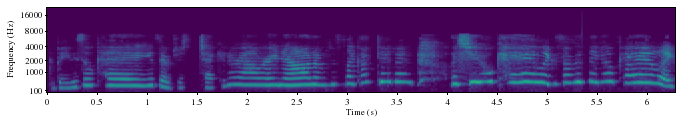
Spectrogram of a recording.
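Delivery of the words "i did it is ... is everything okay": put-on high, anxious sobbing through tears. Retelling what she said to her mom about the baby, retelling her own sobbing. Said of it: "I'm sobbing".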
